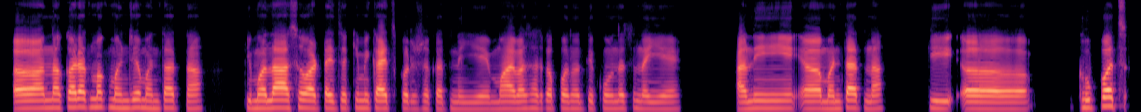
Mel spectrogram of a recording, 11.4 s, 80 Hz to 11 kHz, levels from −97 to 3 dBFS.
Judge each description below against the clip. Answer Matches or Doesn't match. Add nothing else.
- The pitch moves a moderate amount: Doesn't match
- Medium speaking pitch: Matches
